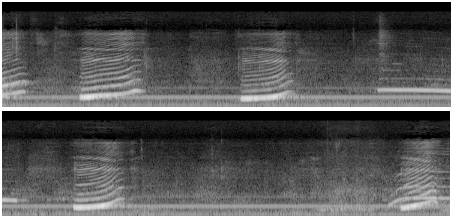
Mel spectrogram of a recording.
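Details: Four loud upward-sweeping yowls from a jealous cat, spaced about two to three seconds apart, with a softer held tone between them, all over a steady background hum.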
